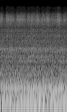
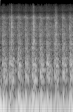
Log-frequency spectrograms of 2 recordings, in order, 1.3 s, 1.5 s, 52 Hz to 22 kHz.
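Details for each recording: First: 1995 MerCruiser 4.3L Vortec, Thunderbolt IV ignition, Alpha 1 Gen 2, on garden-hose water supply: a low, even burble at about 900 rpm, normal idle. Temperature reads 168–175, and the alternator is not charging. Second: 1995 MerCruiser 4.3L Vortec, Thunderbolt IV ignition, Alpha One Gen 2, on garden-hose cooling after six months idle, coil jumped to battery: starter churns evenly four-five turns a second, engine struggles to catch; long cranking while fuel comes up.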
